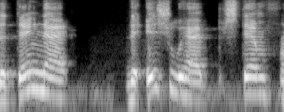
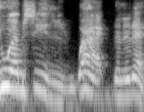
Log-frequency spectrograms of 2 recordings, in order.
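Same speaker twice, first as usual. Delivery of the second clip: slow, offhand, dismissive tone. Retelling how Chris insulted them from the stage: imitating Chris's dismissive diss. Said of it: "He said it like".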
